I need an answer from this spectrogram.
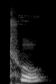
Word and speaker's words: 吐: Furthermore, we use our mouths to yao, to bite, tu, to spit, or when pronounced with the fourth tone, tu, it means to vomit.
